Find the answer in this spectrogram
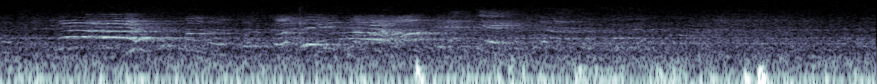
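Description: Children's voices calling out as they play at a distance, faint and high, over a low steady rumble, with a soft bump near the end.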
